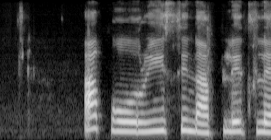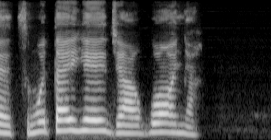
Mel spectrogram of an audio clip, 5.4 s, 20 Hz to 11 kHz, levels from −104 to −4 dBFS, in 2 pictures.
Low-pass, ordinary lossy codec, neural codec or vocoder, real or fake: none; none; vocoder, 22.05 kHz, 80 mel bands, HiFi-GAN; fake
